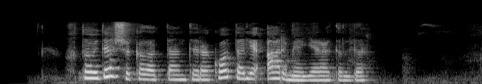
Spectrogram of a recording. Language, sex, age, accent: Uzbek, female, 18-24, Toshkent shahri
